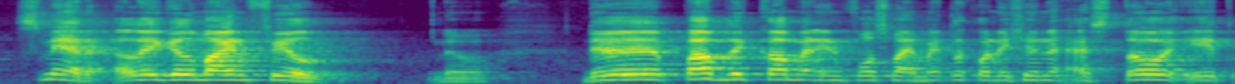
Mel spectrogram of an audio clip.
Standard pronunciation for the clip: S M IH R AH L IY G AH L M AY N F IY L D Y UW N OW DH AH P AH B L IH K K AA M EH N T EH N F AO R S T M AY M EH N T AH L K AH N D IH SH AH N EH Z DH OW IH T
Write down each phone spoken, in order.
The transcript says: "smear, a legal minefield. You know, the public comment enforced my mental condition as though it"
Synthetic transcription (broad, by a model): S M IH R AH L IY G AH L M AY N F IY L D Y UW N OW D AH P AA B L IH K K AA M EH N EH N F AO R S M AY M EH N T AH L K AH N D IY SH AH N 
